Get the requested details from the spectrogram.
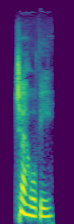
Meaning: Chekhovian (of or relating to Anton Pavlovich Chekhov (1860-1904) or his writings)
- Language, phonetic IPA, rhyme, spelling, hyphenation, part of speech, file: Hungarian, [ˈt͡ʃɛɦovi], -vi, csehovi, cse‧ho‧vi, adjective, Hu-csehovi.ogg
